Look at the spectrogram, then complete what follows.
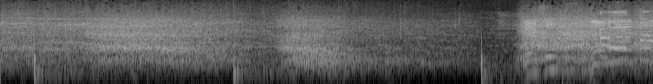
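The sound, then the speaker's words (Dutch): A darts crowd at a semi-final against Dimitri van den Berg roars and cheers wildly in sustained waves, swelling and dipping, with a few sharp thuds cutting through and a final surge of loud, shrill whooping near the end. “Ja, Iedereen wordt lijp, publiek lijp, uh, commentatoren lijp.”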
